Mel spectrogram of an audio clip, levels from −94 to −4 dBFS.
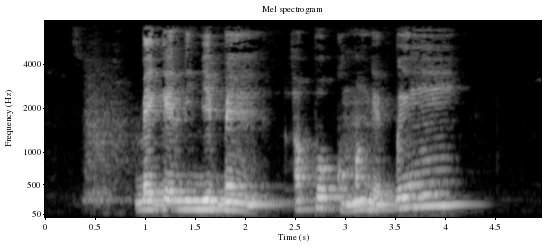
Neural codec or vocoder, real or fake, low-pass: none; real; 7.2 kHz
